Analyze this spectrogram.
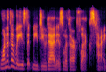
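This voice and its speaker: A woman with a bright, sharp tone and vocal fry speaks at a moderate pace, the sound dry and close with no echo. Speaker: school principal. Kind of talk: presentation. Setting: school board meeting. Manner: loud.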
